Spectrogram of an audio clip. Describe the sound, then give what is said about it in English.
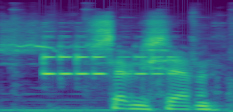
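An electronic quiz buzzer goes off, a short bright tone with a steady high pitch and warbling, ring-like bursts, while a voice briefly sounds underneath. “On the buzzer.”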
